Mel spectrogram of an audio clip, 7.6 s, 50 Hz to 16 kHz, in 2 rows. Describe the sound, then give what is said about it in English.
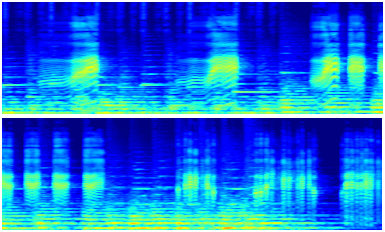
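A person blows a duck call imitating mallards: a few drawn-out, raspy quacks of the male and female mallard calls, then a rapid, rhythmic stream of short chattering quacks like feeding ducks, loud and with no talking. “That was 3 calls. It was the male mallard call, it was the female mallard call, and it was ducks feeding.”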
